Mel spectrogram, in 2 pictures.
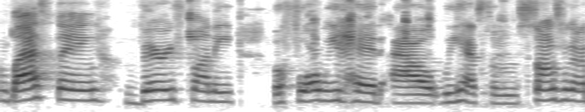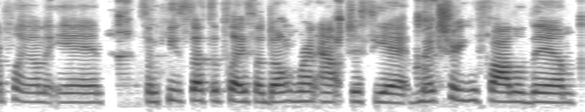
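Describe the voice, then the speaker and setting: A woman's voice: mid-range voice, steady tone, moderate pace, hardly any pauses, darkish tone. A woman hosting a casual livestream chat, talking in an informal, chatty way with joking asides. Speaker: host of a music community livestream.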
